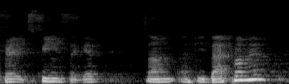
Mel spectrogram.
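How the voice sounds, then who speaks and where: A man with a medium-pitched, somewhat breathy voice. He talks at a fairly quick pace in a dark, mellow tone. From Egypt. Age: 30s. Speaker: entrepreneur and festival speaker. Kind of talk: conference talk. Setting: stage with audience. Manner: halting, many fillers.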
